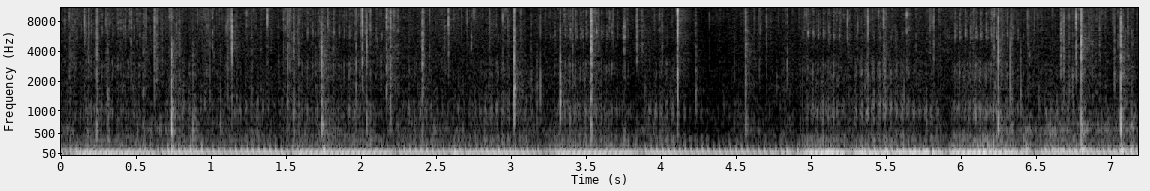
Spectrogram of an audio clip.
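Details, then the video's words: Domestic cat purring gently beside a fireplace, a steady low rumble that swells and eases with each breath, overlaid with frequent sharp crackles and pops from the fire. "Relax to the gentle purring of the cat and the light crackling of the fire in the fireplace!"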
